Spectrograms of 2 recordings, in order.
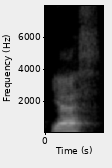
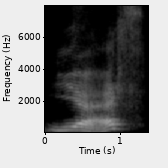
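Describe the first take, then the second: First: The pitch stays level throughout. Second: The pitch dips down and then rises. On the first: The speaker is bored and doesn't care. "a very flat intonation pattern" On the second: The speaker is uncertain and has more to say. "I did a dip in my intonation, so I'm going down and up"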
